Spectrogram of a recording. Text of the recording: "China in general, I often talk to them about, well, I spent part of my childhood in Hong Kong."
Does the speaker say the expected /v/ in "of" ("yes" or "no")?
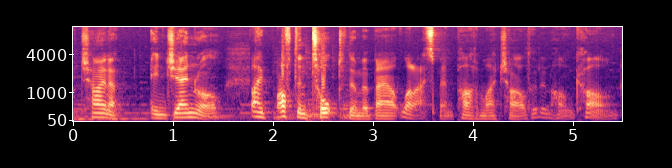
yes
